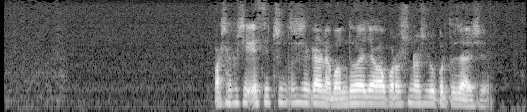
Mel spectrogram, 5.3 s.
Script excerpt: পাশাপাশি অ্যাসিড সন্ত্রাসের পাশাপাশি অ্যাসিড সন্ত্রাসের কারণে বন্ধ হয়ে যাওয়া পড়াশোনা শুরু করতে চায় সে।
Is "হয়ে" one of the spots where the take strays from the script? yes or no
no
